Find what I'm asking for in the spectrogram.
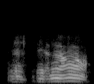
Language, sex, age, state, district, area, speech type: Manipuri, male, 30-45, Manipur, Imphal East, rural, conversation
